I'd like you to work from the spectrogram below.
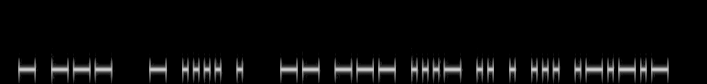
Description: Morse code, heard as a keyed tone, about 22 wpm, 700 Hz. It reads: TO THE MOVIES.
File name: practice / 22wpm / Sentences with 4-Word Phrases - 22wpm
